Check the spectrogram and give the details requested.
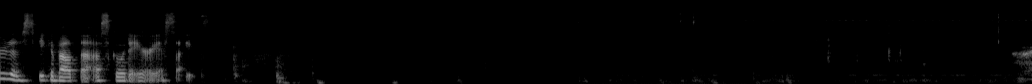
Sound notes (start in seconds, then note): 6.7 clicking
